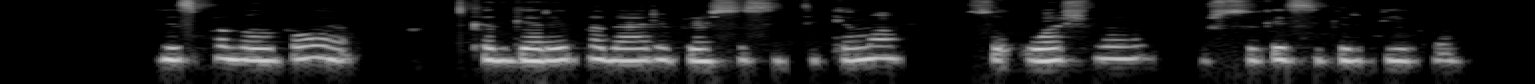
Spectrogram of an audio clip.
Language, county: Lithuanian, Šiauliai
